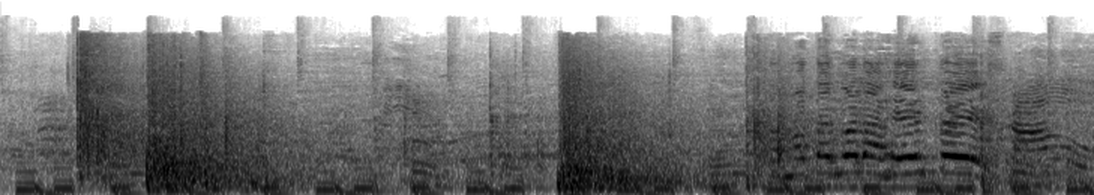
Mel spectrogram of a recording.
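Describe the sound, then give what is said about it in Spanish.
Gunshots as police open fire on people in a street: a few sharp, loud bangs with echoing tails, separated by a few seconds, followed by agitated shouting voices. “¡Está disparando! ¡Está disparando! ¡La policía está matando a la gente!”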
